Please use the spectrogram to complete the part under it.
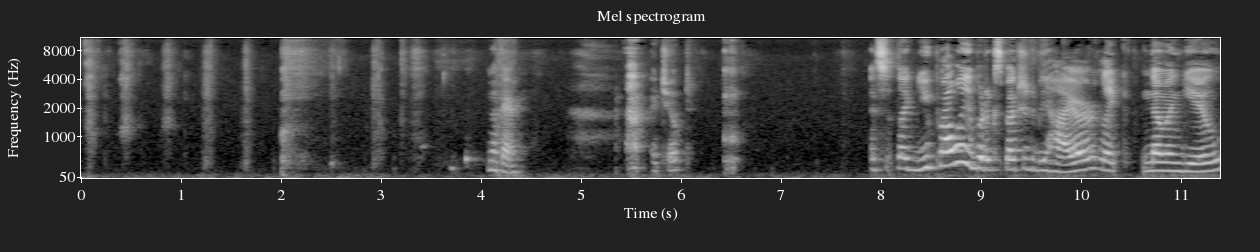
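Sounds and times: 
person biting and chewing crisp fries: 0:00.0 - 0:03.3
speech: 0:04.1 - 0:04.5, 0:05.7 - 0:06.2, 0:08.0 - 0:11.3.

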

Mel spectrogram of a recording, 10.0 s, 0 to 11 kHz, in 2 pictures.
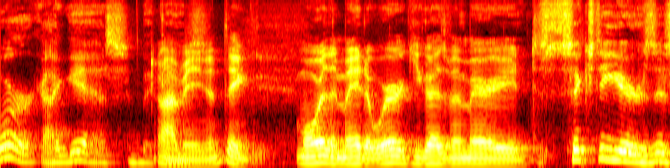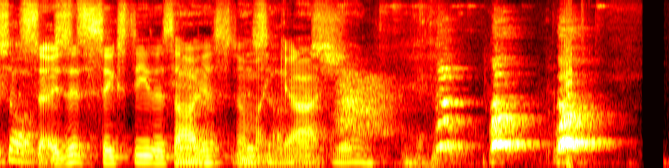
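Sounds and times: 
speech: 0:00.0 - 0:08.8
border collie and Havanese dogs barking: 0:07.4 - 0:09.8.

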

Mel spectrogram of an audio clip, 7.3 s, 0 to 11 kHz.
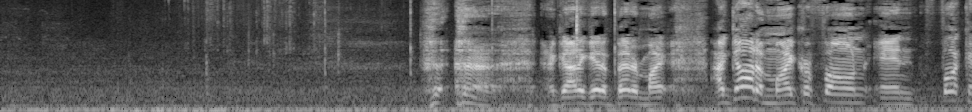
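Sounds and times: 
truck cab interior road rumble while driving: 0:00.0 - 0:07.2
light rattling and jingling: 0:01.3 - 0:02.6
speech: 0:03.2 - 0:07.2.

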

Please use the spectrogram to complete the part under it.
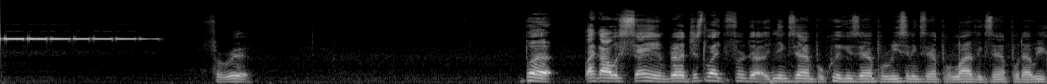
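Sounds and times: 
smoke alarm sounding a shrill high-pitched tone: 0:00.0 - 0:01.8
speech: 0:02.1 - 0:02.6, 0:05.2 - 0:10.4.

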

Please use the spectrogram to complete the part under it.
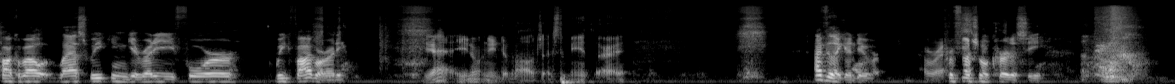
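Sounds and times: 
speech: 0:00.0 - 0:06.4, 0:07.4 - 0:11.4
person sneezing from allergies in a basement: 0:10.8 - 0:11.6.

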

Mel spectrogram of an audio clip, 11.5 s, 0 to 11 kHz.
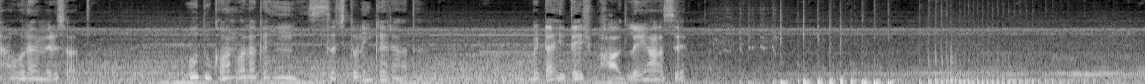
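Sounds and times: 
speech: 0:00.1 - 0:01.1, 0:01.9 - 0:04.4, 0:05.3 - 0:07.0
motorcycle engine struggling to accelerate: 0:07.1 - 0:11.4.

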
